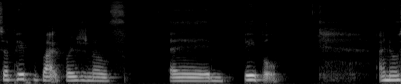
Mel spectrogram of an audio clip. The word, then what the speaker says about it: Babel: It's a paperback version of Babel. I know some people say Babel, but in the UK, Babel. Because like Cain and Abel, Babel. If it was Babel, it would be 2 B's.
